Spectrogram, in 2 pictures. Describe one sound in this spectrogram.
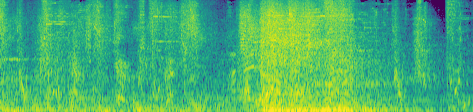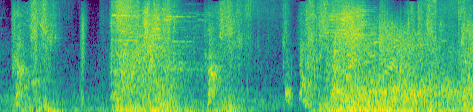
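Magic spells whoosh and crackle as figures clash in a video game battle.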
